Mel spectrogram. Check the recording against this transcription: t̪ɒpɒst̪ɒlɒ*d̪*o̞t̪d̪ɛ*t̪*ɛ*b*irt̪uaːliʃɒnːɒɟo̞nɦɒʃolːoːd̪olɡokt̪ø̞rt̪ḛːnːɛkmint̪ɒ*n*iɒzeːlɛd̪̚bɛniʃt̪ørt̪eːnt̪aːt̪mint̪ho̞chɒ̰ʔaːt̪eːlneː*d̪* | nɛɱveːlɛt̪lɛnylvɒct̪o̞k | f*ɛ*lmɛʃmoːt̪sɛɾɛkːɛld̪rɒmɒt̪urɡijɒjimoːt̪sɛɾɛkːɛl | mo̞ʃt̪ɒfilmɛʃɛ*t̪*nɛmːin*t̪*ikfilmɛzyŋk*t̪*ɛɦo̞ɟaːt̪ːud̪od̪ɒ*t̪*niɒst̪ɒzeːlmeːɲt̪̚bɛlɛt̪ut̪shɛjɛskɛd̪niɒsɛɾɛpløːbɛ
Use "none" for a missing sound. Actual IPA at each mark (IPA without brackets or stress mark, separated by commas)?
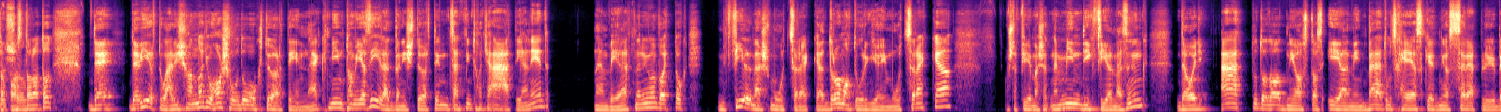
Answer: t̪, d̪, v, m, d̪, i, t̪, d̪, d̪, d̪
